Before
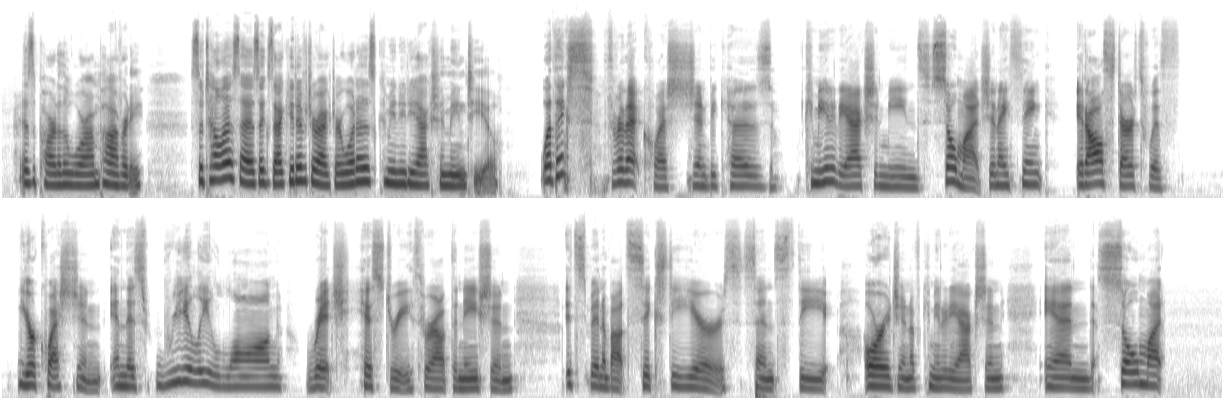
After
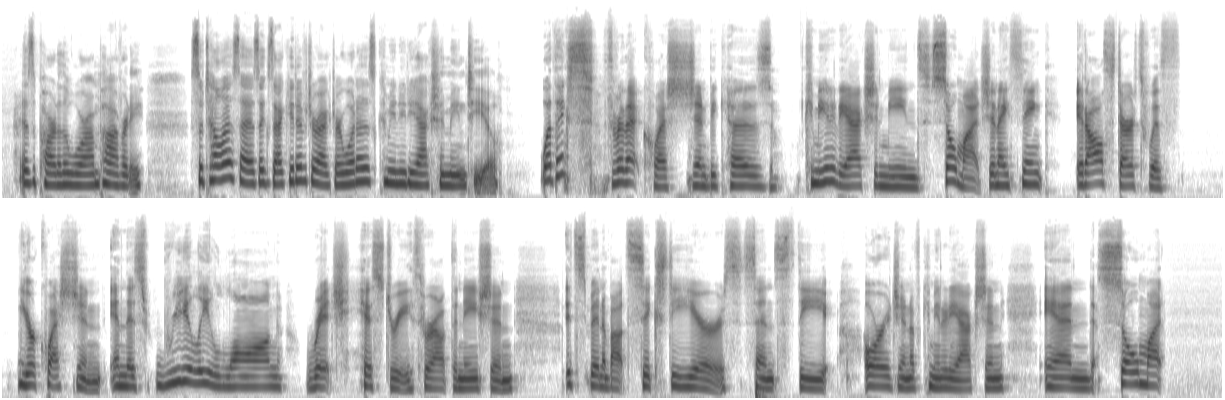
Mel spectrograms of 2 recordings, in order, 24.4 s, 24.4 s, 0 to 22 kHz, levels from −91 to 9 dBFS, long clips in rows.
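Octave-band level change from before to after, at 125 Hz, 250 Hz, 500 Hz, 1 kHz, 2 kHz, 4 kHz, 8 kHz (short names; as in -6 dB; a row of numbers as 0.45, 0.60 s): +2.5, +1.0, -1.0, -2.0, -1.5, +1.5, +4.5 dB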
